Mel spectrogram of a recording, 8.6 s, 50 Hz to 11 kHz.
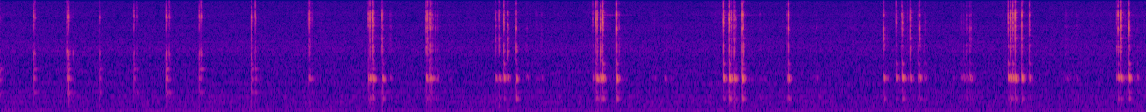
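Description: Fingertips and painted nails in fingerless lace gloves tap the stem, then the cup body, of an ornate, hollow, empty dark cast-resin goblet with red dragon panels, a steel rim and a red gem on the stem. The result is a quiet, irregular series of short, dry clicking taps, with a faint tone near 1 kHz that dies away almost immediately.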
